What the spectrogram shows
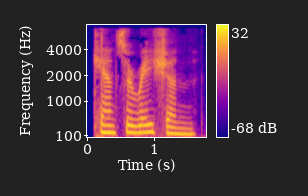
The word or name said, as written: canceration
